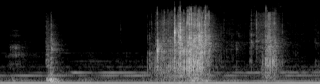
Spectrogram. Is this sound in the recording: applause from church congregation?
no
